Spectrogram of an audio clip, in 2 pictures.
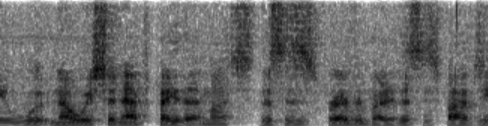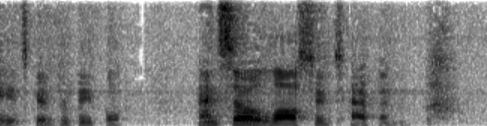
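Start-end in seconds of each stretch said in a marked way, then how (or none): none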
